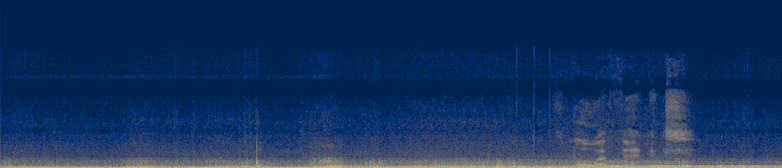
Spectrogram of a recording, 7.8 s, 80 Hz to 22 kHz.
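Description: A 2017 Chevy Camaro SS with a 6.2L V8 and a dual Flowmaster FlowFX exhaust rumbles loud and close, its deep note swelling through several rev sweeps over a constant growl.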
